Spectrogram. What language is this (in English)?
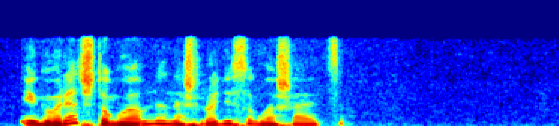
Russian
